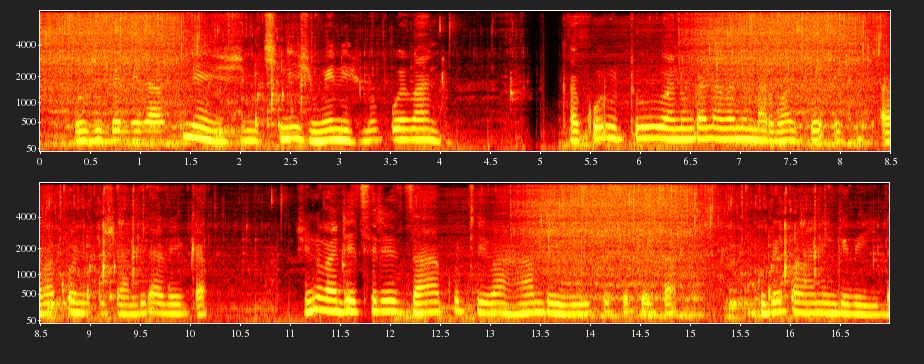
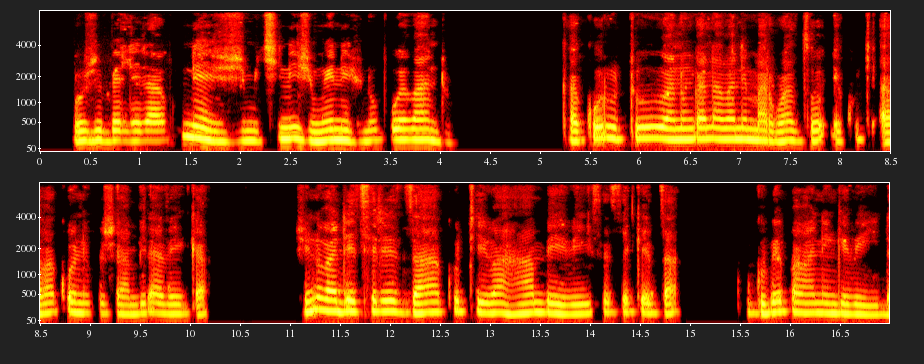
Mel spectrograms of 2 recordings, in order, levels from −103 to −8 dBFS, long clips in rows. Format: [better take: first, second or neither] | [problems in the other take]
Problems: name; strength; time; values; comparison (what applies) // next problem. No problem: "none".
second | background sound (Sink (filling or washing)); 7 dB below the speech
